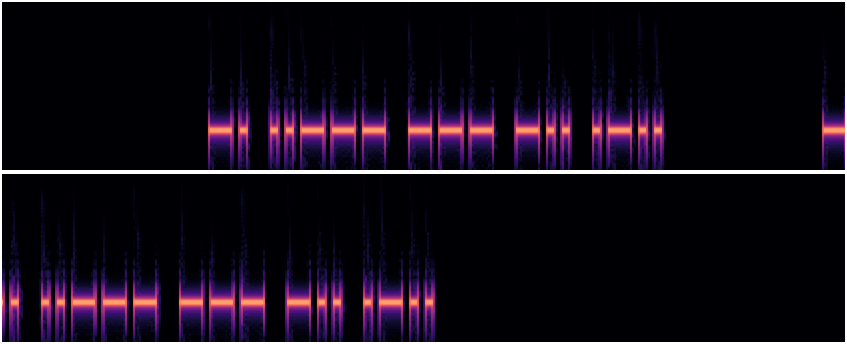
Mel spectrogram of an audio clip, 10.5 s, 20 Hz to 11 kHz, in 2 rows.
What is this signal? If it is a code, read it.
Morse code, heard as a keyed tone, about 25 wpm, 700 Hz. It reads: N2ODL N2ODL
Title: USA Call Signs - 5 Characters - Repeated 2x - 25wpm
